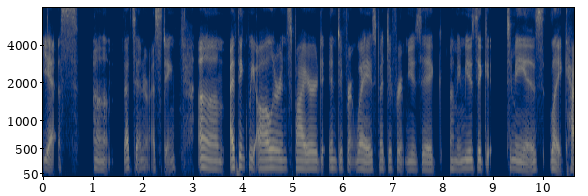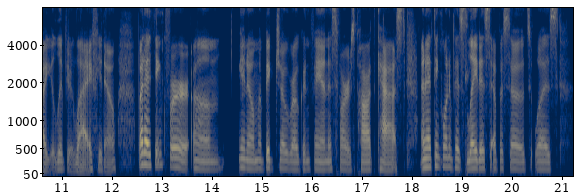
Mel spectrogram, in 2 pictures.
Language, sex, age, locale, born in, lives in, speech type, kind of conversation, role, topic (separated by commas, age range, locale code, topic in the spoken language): English, female, 60-64, en-US, United States, United States, conversation, unstructured, none, What songs or podcast episodes have brightened your days lately, and what about them lifts your spirits?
